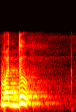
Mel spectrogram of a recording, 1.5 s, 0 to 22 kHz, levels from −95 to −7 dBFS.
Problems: constant background noise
